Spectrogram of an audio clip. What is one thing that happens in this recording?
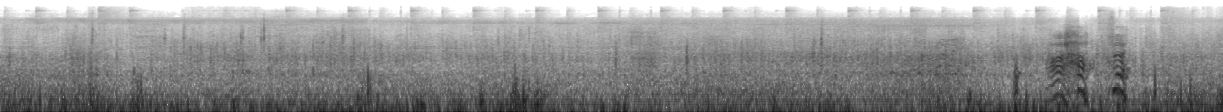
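Bike tyres crunch and rattle over loose gravel.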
